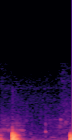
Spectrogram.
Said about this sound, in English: So, hold up. I hear a knock at the door, man.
